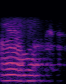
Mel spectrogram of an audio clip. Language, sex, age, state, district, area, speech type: Sanskrit, male, 30-45, Telangana, Medak, rural, conversation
